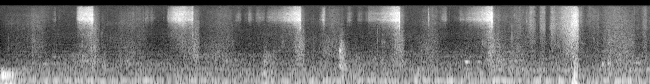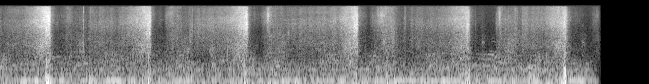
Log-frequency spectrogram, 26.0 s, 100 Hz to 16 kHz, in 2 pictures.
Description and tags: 12-Slip Clothes
Clothes, Movement, Slip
